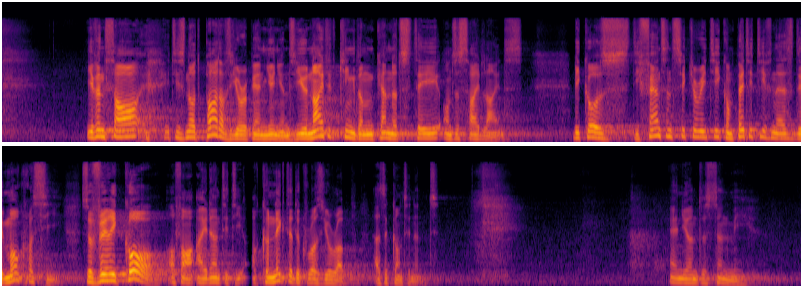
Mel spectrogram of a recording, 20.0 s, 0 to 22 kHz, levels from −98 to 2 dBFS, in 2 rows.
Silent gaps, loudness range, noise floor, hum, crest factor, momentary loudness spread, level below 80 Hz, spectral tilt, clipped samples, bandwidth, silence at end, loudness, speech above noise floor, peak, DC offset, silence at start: none; 14 LU; -65 dBFS; none; 22 dB; 18 LU; -62 dBFS; -6 dB/octave; under 0.1%; 13.5 kHz; 0.6 s; -26 LUFS; 39 dB; -4 dBFS; under 0.1%; 0 s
